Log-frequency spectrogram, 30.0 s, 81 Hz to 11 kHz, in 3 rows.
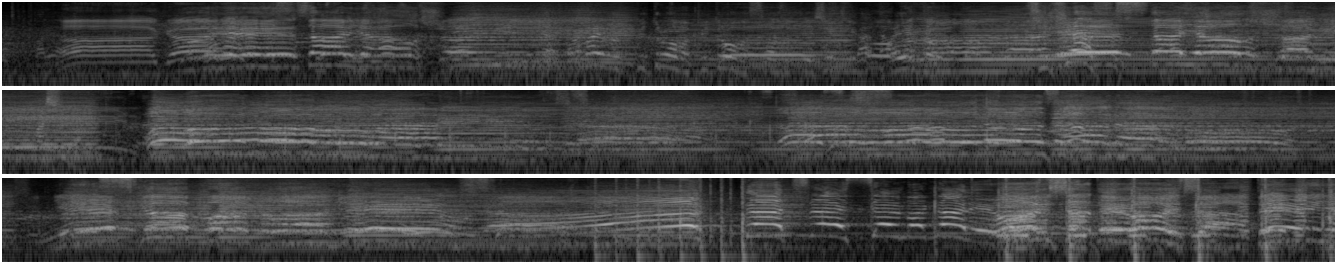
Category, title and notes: Music > Multiple instruments
Students singing in Moscow (Russia)
Recorded in Moscow. 2015. With recorder Sony PCM D50 <3.
russia, sing, russian-speech, trainstation, moscow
